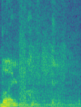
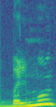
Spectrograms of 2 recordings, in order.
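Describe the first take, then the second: First: The stress falls on the first syllable. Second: The stress falls on the last syllable. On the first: This is the name's actual pronunciation. The speaker calls it right. "вообще-то он Бальмонт" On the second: This is the common, French-style way of saying the name. The speaker calls it wrong. "чаще произносят Бальмонт, ... о нем говорили по-французски"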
